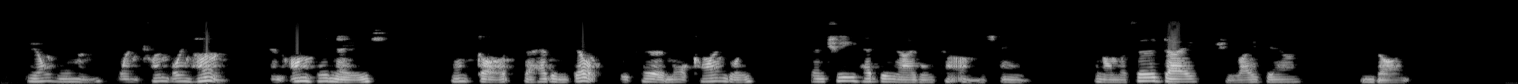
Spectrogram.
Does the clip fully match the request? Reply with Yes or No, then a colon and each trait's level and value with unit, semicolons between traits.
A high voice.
No: low, 130 Hz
